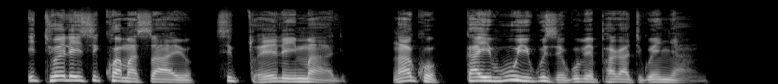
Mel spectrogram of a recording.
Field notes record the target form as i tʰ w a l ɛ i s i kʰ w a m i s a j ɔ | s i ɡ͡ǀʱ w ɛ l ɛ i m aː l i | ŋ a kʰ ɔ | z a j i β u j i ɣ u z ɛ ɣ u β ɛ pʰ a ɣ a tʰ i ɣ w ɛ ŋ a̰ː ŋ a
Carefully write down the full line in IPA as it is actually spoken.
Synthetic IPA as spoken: i tʰ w ɛ l ɛ i s i kʰ w a m a s a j ɔ | s i ɡ͡ǀʱ w ɛ l ɛ i m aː l i | ŋ a kʰ ɔ | ɣ a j i β u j i ɣ u z ɛ ɣ u β ɛ pʰ a ɣ a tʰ i ɣ w ɛ ɲ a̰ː ŋ a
